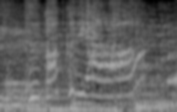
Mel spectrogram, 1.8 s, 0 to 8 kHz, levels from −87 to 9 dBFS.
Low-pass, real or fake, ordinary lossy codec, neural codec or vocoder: none; fake; none; codec, 16 kHz, 8 kbps, FreqCodec, smaller model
